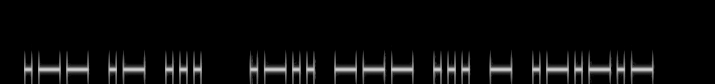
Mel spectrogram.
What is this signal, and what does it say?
Morse code, heard as a keyed tone, about 17 wpm, 700 Hz. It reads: WAS LOST.
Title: Sentences from Top 1400 Words 17wpm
